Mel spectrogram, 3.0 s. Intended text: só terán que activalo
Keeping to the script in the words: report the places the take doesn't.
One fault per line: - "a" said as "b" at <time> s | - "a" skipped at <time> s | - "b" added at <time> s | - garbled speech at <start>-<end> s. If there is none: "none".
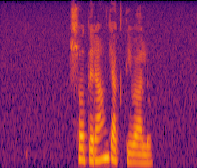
none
